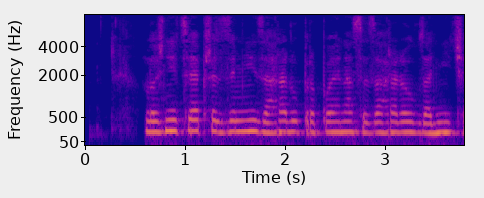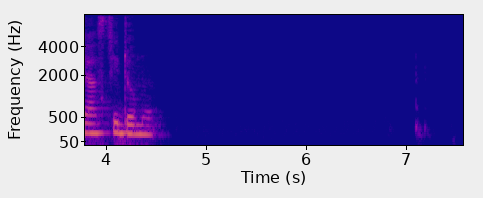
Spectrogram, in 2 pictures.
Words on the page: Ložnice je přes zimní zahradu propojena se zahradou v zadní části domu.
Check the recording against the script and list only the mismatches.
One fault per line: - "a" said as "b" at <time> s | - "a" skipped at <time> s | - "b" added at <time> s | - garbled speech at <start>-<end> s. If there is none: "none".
none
